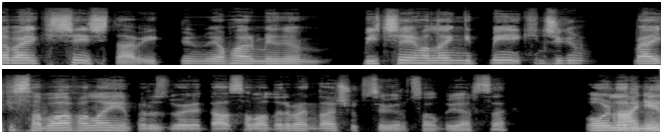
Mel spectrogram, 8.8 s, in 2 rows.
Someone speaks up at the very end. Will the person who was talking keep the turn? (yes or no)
no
